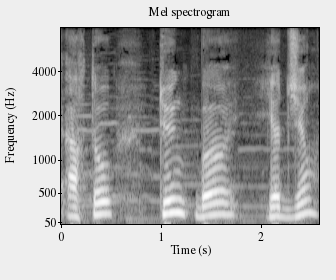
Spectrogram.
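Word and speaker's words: Arto Tunçboyacıyan: avec un musicien dont je vais avoir du mal à prononcer le nom, vous allez me corriger, Arto Tung Boyadjian. Ouais. – Vous voyez, vous y arrivez très bien.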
